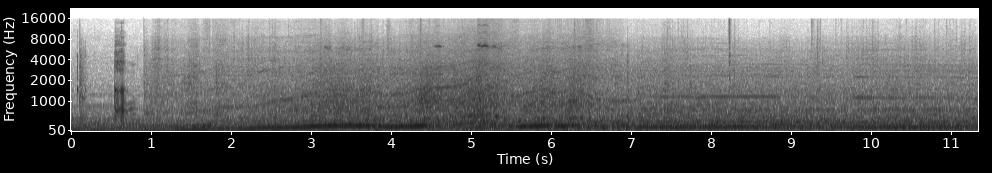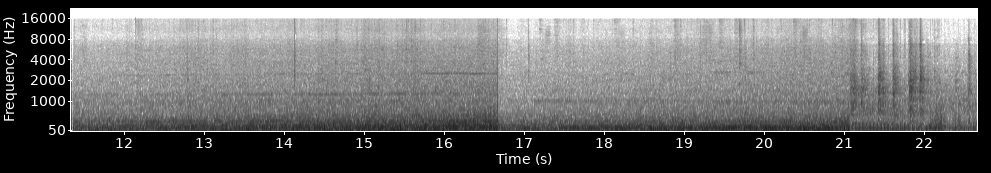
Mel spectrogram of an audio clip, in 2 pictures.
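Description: A car engine revs up and roars while driving.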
